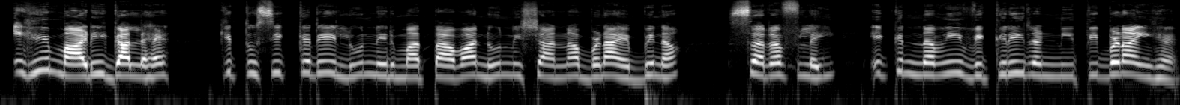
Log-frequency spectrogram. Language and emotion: Punjabi, disgusted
